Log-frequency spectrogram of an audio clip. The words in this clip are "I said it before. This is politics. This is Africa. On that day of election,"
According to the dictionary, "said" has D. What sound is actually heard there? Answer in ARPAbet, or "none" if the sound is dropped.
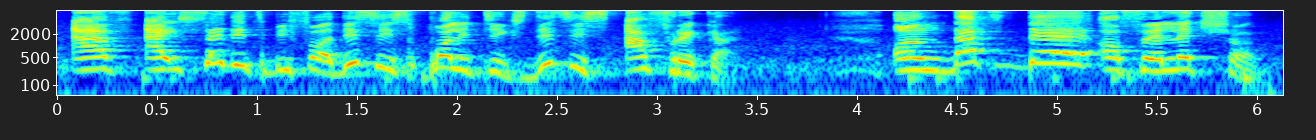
D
